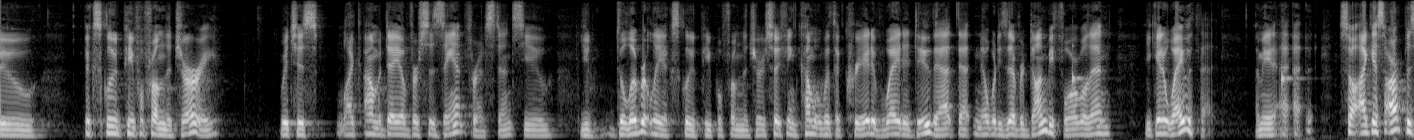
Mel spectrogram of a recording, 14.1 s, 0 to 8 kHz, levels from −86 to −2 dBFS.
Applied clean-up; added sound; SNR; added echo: neural mask model RNNoise.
